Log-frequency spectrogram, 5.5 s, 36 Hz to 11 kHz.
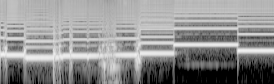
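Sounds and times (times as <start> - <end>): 
8 bit game victory sound: 0.1 - 5.4.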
